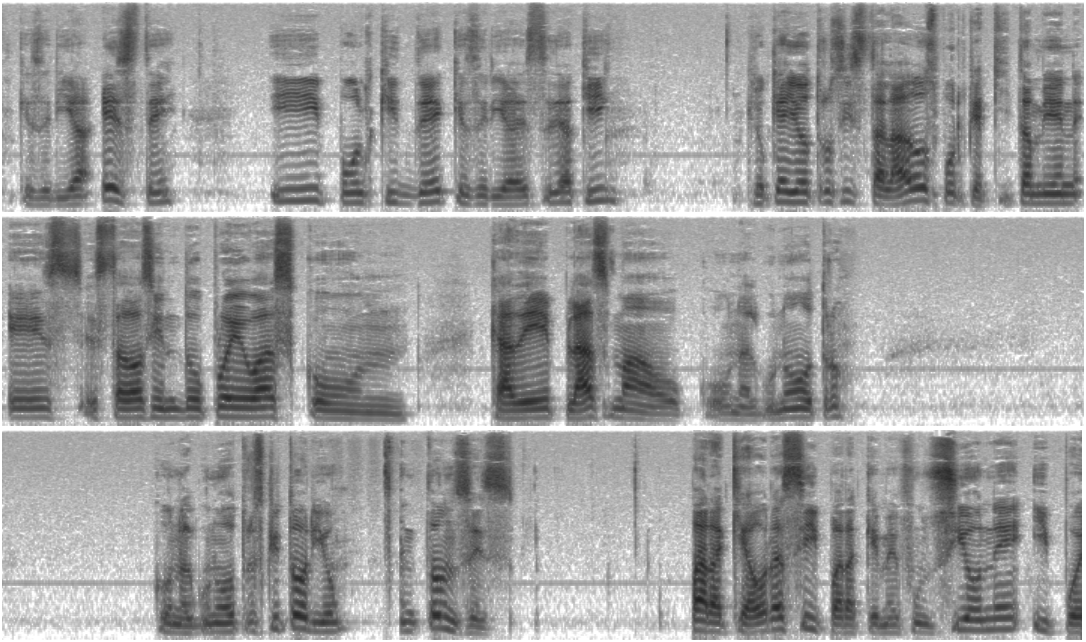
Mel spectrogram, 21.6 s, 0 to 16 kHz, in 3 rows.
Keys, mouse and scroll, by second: 0.2-1.3 drag, 1.6 click.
